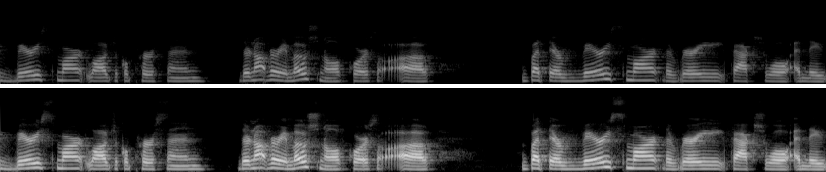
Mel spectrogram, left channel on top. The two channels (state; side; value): quieter; left; 15.7 dB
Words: smart, logical person. They're not very emotional, of course, but they're very smart. They're very factual,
